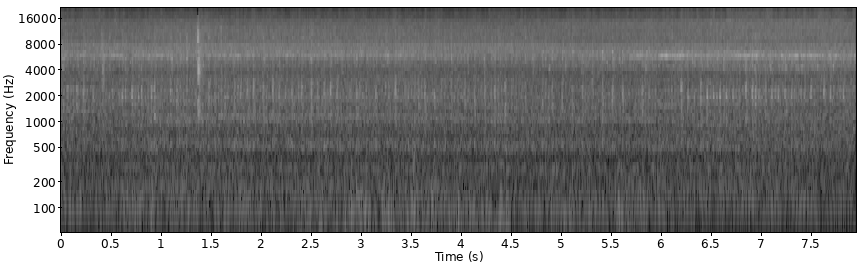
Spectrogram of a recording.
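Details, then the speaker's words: 1996 Ford F-150 (OBS) pickup, 144,000 miles, long-sitting family truck: rough low idle with a loose, uneven rattle under the hood; owner suspects the water pump, cause unconfirmed. "Yeah, a little rattling I hear. I think it sounds like a water pump."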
